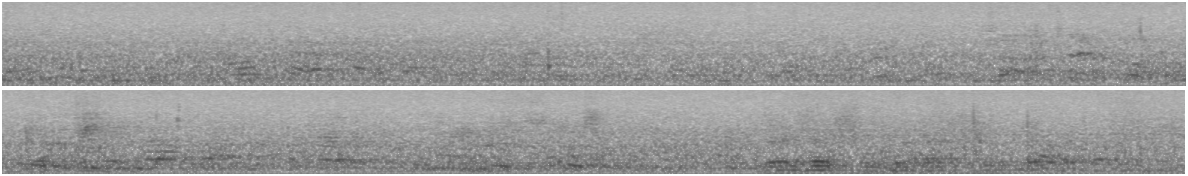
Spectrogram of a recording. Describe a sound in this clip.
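A man talks calmly nearby, outdoors.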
